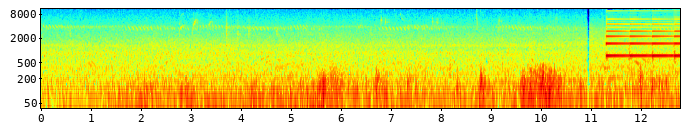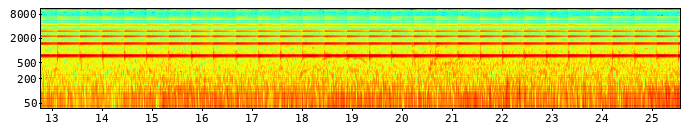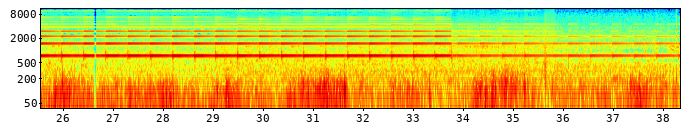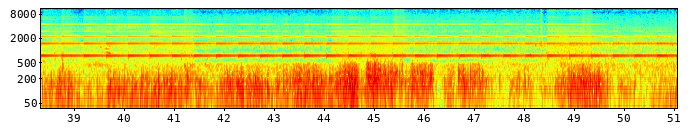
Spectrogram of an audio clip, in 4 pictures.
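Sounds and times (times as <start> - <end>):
level-crossing alarm clanging: 11.2 - 51.0.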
